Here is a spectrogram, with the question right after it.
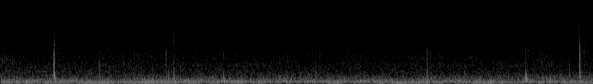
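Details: Cat purring while kneading, a steady low rumbling drone throughout with faint scattered clicks and taps.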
